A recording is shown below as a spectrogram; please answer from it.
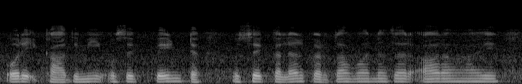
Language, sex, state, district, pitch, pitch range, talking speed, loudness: Hindi, male, Uttar Pradesh, Varanasi, 135 Hz, 130-135 Hz, 150 wpm, -31 LUFS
